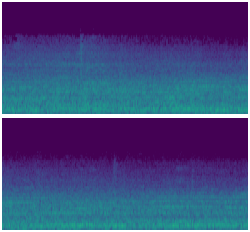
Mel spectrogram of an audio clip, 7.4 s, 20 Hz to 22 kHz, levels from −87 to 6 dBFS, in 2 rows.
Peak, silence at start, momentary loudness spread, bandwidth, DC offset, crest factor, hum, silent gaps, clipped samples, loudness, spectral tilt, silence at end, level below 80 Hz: -24 dBFS; 0 s; 2 LU; 7.8 kHz; under 0.1%; 14 dB; none; none; under 0.1%; -39 LUFS; -7 dB/octave; 0 s; -54 dBFS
